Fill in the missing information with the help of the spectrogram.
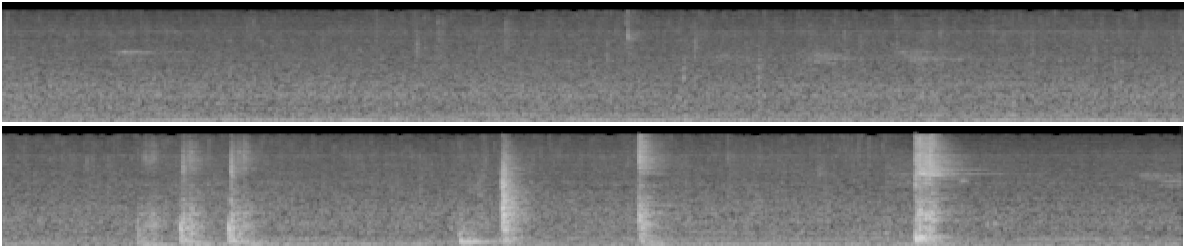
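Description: Food sizzling steadily in a wok, with several sharp knocks of the spatula against the wok as it is stirred. Near the end comes one loud ringing clank as a steel lid is set on the wok.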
